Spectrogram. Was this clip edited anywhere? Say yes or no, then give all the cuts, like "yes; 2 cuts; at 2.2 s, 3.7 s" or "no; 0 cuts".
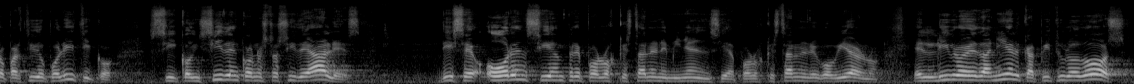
no; 0 cuts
